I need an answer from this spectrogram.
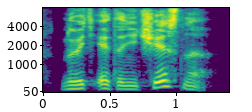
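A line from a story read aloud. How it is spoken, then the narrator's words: Child's exclamation. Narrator (Russian): воскликнул малыш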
